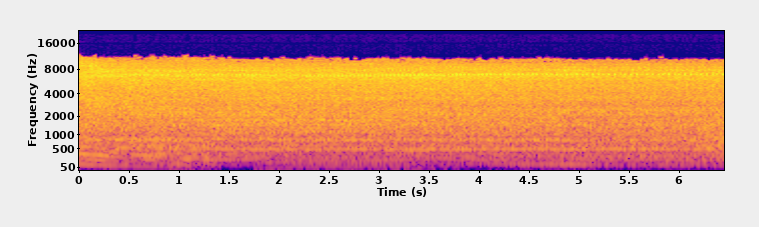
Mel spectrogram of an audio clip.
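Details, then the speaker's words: 2001 Honda CR-V after replacing a distributor rotor, the cause of the misfire: revs fall smoothly from a blip into an even, steady idle with no popping or missing. "yeah that was the problem there's no backfire it's perfectly fine it's running perfectly idling perfect"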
